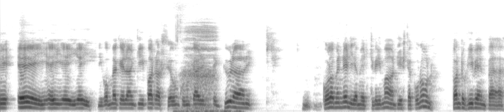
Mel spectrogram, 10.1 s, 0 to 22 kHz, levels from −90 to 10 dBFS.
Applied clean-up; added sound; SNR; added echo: classical method log-MMSE.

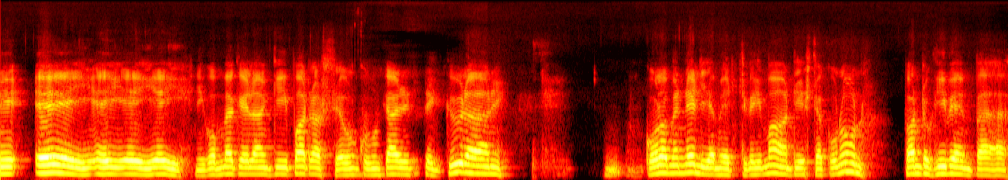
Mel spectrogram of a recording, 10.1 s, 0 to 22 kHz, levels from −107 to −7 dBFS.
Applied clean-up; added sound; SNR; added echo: neural mask model Resemble Enhance denoiser.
